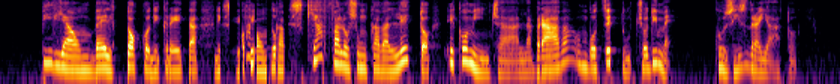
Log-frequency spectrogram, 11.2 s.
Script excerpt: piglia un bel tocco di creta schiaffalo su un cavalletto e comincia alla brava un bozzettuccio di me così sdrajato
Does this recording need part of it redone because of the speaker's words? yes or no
yes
